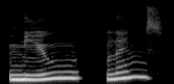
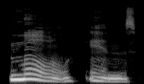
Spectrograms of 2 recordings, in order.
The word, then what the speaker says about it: Mullins: How is it pronounced? Mole ends. Well, Macy Mullins, why are you here?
